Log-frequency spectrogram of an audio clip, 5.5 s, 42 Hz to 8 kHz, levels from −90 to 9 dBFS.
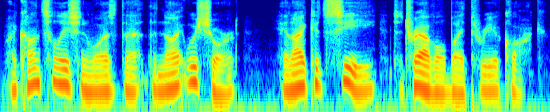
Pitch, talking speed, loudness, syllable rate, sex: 125 Hz, 185 wpm, -19 LUFS, 4.6 syllables/s, male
